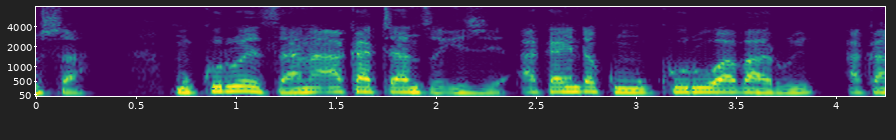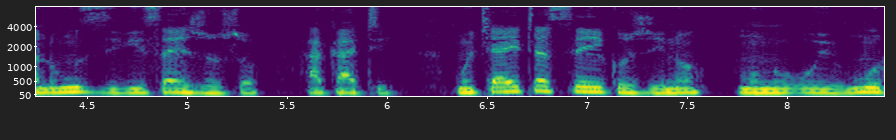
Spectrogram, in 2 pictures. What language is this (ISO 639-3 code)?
sna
